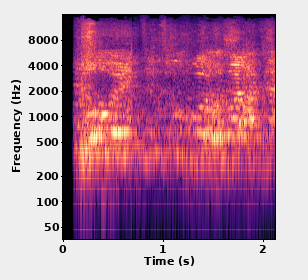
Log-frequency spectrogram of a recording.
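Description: A class of young schoolchildren reciting their multiplication tables aloud together in a sing-song unison chant, starting abruptly.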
